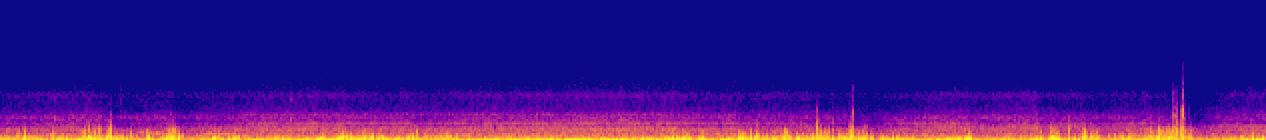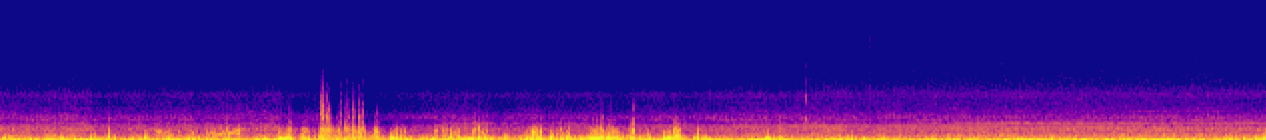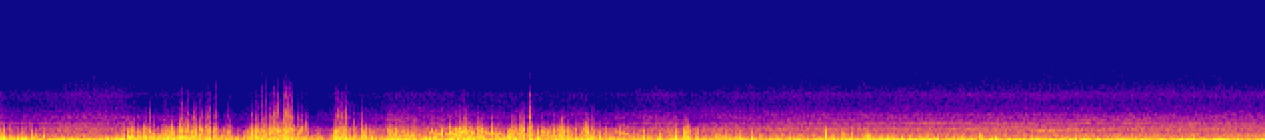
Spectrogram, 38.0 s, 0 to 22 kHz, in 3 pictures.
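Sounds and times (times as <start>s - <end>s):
crane machinery rumble: 0.0s - 37.9s
wind on microphone: 0.0s - 37.9s.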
